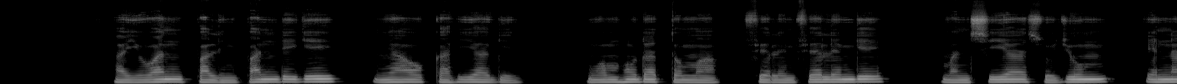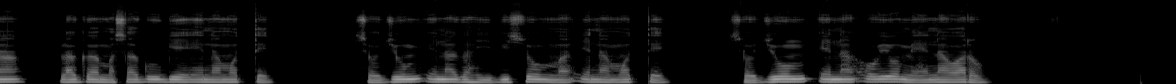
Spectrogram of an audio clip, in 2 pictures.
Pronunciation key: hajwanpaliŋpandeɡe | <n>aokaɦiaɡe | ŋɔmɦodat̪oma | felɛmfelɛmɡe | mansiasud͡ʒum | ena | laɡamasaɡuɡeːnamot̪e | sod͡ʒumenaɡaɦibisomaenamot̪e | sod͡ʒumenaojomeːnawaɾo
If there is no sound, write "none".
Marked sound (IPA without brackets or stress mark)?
ɲ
